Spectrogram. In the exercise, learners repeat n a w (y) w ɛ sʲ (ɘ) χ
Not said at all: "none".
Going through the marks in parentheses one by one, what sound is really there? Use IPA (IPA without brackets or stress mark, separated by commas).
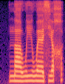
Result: i, ɘ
